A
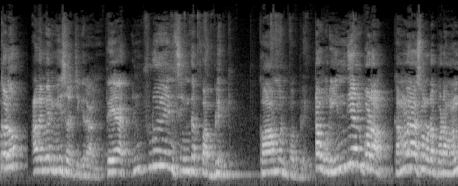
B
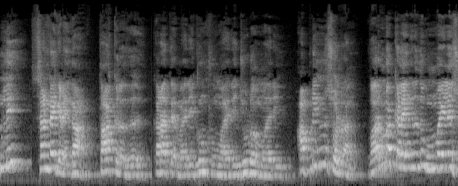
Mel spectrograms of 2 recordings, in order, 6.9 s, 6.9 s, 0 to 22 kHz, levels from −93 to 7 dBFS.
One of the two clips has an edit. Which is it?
A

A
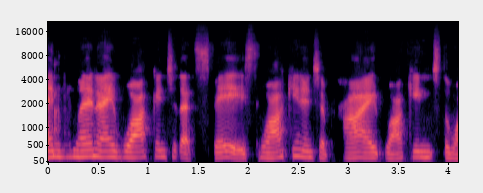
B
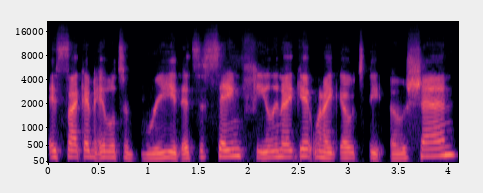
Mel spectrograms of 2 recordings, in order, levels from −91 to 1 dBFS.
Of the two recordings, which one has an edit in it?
A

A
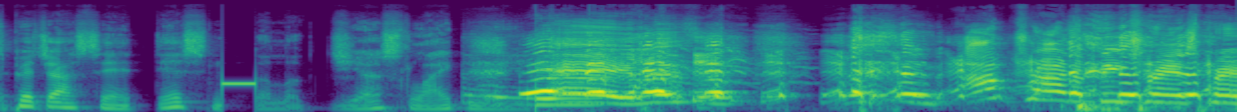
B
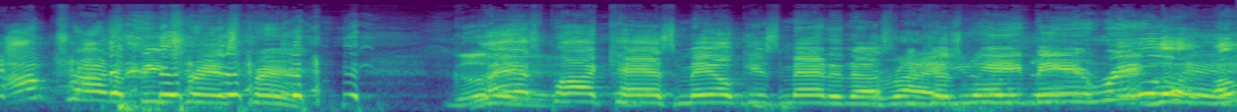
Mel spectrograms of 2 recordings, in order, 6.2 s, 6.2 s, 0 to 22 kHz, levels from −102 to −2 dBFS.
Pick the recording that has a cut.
A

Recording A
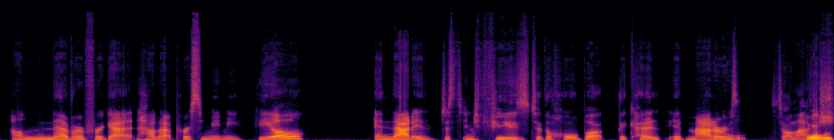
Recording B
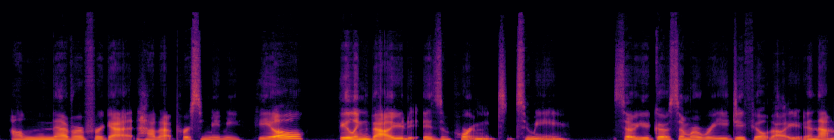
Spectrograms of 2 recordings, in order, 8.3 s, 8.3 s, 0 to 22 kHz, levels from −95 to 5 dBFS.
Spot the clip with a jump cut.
B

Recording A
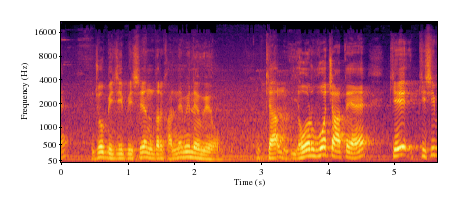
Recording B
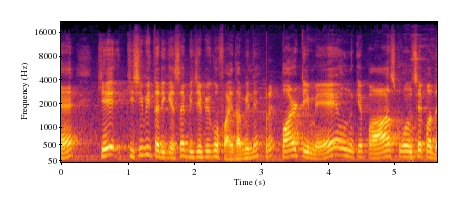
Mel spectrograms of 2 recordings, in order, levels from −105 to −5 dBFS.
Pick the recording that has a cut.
B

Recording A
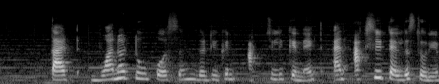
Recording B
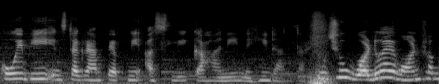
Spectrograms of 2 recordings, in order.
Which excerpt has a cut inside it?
B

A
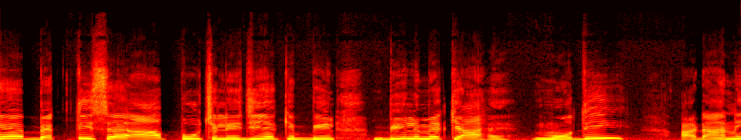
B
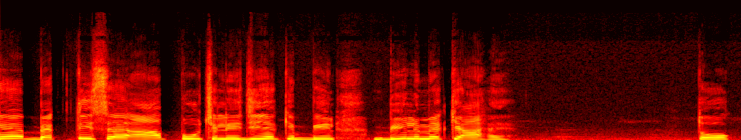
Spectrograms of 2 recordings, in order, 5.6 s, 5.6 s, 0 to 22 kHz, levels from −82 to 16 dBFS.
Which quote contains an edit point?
A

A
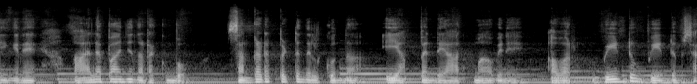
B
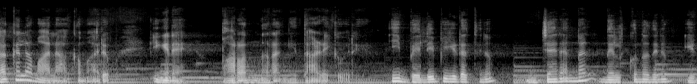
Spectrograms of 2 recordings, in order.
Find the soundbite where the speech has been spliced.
B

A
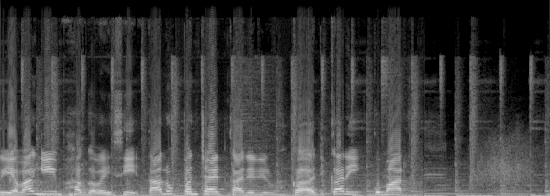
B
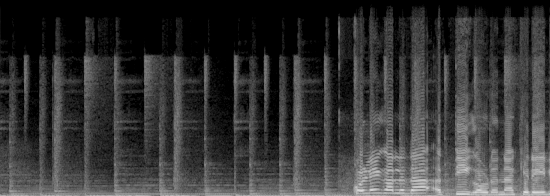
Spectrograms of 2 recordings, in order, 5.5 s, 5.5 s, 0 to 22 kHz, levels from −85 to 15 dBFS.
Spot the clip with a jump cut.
A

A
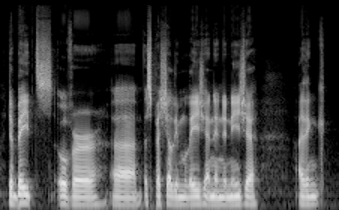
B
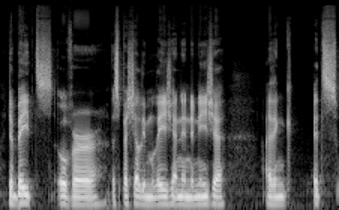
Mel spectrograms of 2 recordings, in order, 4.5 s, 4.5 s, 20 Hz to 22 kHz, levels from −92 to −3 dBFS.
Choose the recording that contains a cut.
B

